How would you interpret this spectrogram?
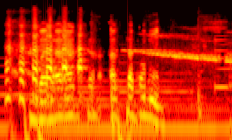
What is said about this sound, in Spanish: Oye, ¿qué pasó? ¿Por qué hay ambulancia? quién le está pasando una ambulancia por el lado? A mí me está pasando ambulancia por el lado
